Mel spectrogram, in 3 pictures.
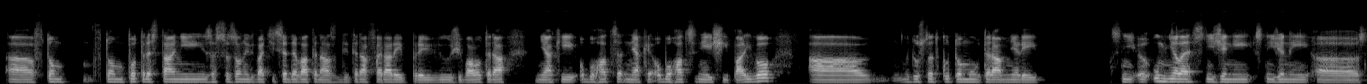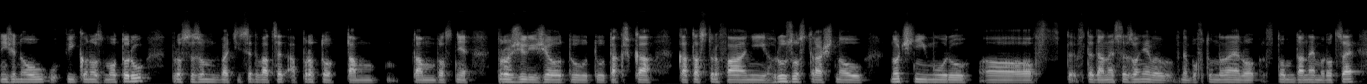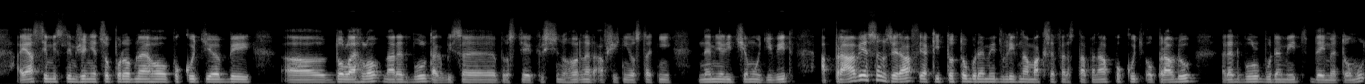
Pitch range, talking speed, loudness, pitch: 110-125 Hz, 155 wpm, -27 LUFS, 115 Hz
